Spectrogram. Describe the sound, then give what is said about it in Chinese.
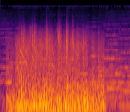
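A loud, sustained boom-like roar of cannon fire as a fleet of space warships opens fire. It lasts just under two seconds, holds dense and steady throughout, then cuts off abruptly. “全舰开始炮击。”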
